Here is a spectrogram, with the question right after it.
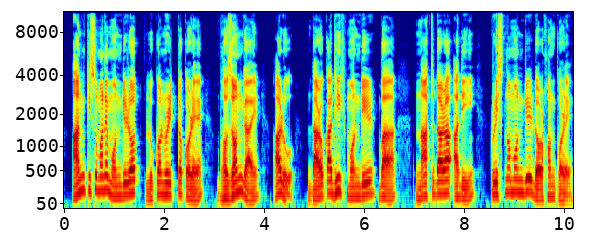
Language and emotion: Assamese, neutral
